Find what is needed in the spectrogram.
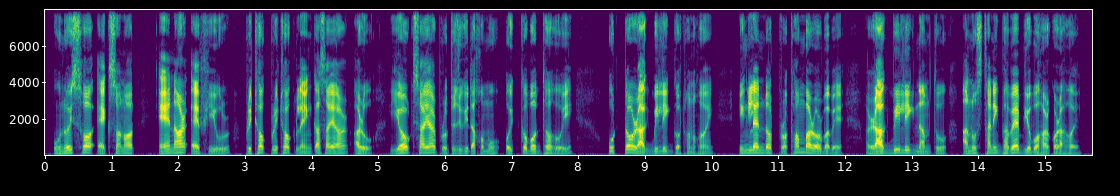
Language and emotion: Assamese, neutral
